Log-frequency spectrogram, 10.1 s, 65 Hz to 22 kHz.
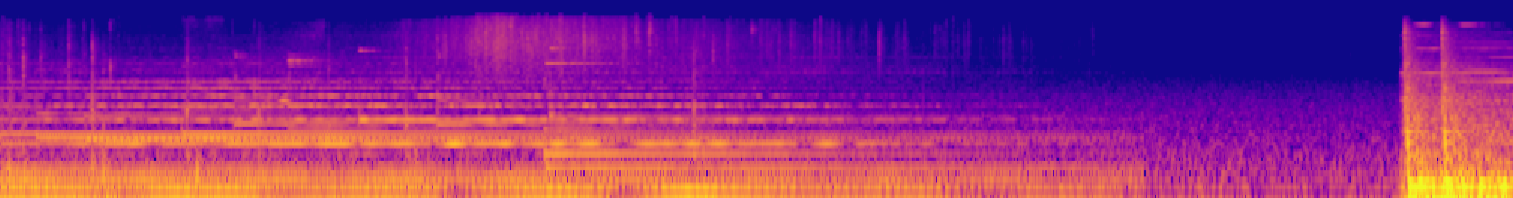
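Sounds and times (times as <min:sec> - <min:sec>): rain-like patter of ticks: 0:02.6 - 0:07.5.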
